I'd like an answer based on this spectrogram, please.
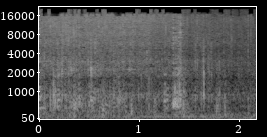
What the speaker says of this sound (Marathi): आता परतून घेऊन मस्त कांदा लाल होईपर्यंत.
